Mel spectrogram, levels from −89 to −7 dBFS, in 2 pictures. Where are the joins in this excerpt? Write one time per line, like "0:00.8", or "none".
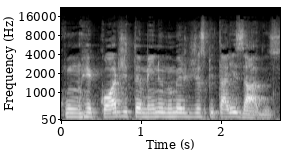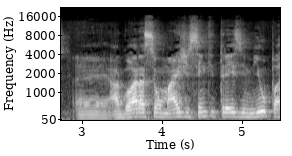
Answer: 0:02.8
